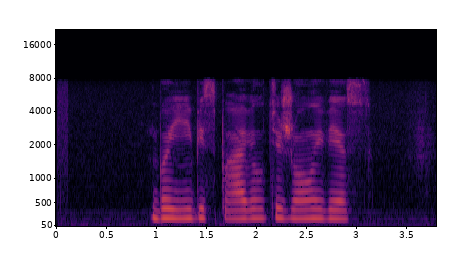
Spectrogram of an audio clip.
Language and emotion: Russian, neutral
